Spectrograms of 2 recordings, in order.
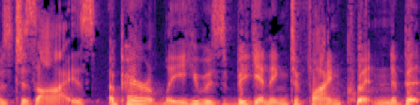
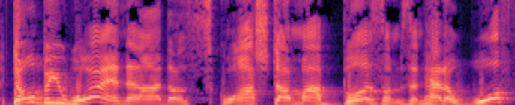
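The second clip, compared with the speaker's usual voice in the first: higher, aggrieved Southern-dialect woman; huffy dialect complaint; 5 semitones higher than usual. A narrator's reading. Woman airing her ordeal to the boy, huffy complaint. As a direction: grumble indignantly in a raised voice.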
